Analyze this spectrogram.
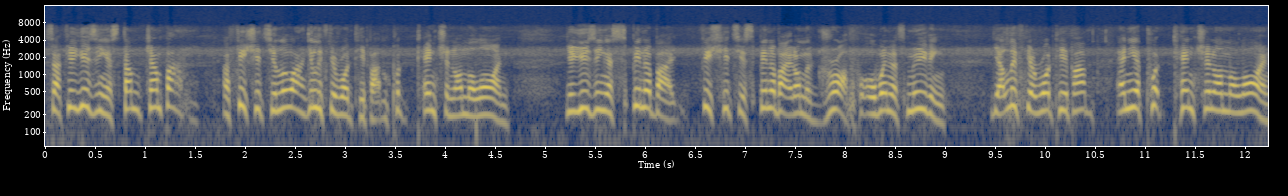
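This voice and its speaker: A man talks at a fairly quick pace with an extremely high pitch and ordinary pitch variation. The sound is dry with no echo, over light background noise. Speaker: fishing instructor. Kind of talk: tutorial. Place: waterside.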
